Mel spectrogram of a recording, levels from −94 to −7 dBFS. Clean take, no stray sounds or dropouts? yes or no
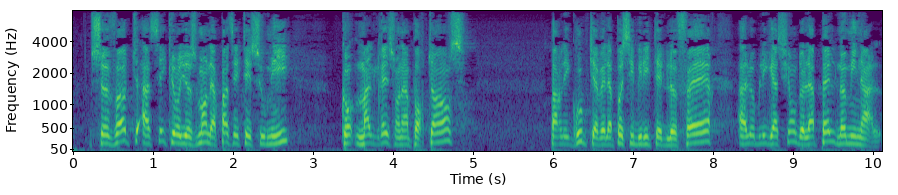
yes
